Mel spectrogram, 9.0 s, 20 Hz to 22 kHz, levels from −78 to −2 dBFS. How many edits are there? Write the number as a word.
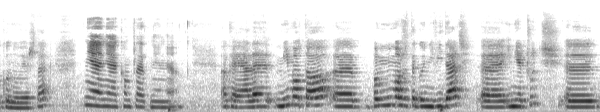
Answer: one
